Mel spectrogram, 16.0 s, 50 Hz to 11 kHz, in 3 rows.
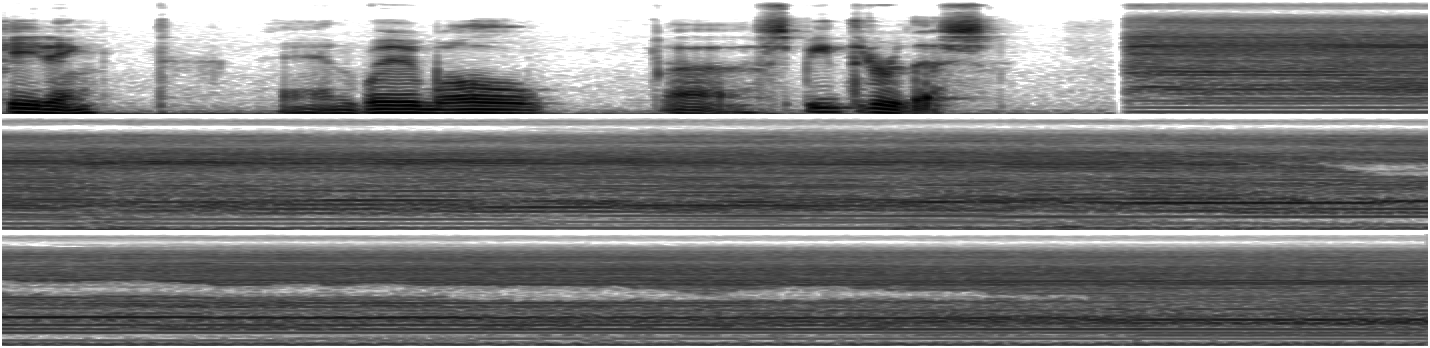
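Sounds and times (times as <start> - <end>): air compressor buzzing: 4.2 - 16.0.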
